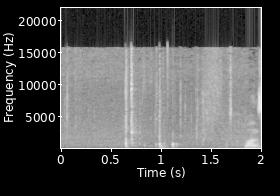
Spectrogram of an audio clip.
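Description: A lump of solidified, melted-out wax put down on the kiln's brick floor, giving a few short knocks around the middle.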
